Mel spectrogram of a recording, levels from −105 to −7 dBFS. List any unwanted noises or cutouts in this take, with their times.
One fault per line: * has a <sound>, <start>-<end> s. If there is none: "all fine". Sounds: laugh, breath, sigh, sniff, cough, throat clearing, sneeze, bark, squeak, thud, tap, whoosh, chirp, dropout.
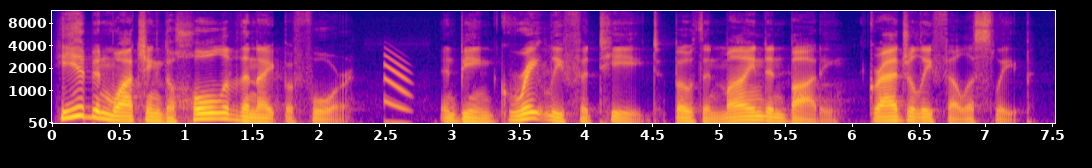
* has a chirp, 2.5-2.7 s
